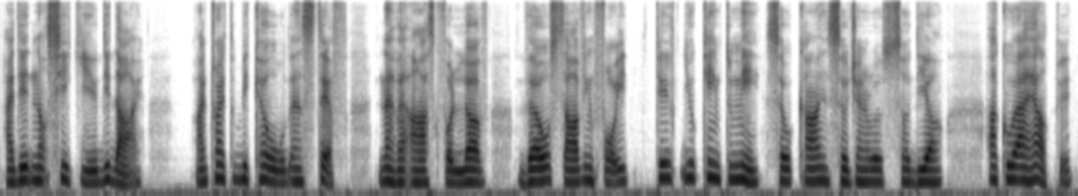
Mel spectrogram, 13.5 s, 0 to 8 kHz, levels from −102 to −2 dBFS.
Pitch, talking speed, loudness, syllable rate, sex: 150 Hz, 165 wpm, -18 LUFS, 4.0 syllables/s, male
